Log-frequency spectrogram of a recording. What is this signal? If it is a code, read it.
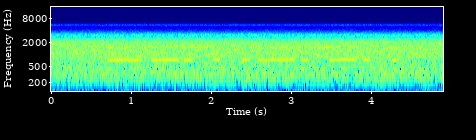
Morse code, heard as a keyed tone, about 13 wpm, 730 Hz, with heavy radio static. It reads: GERNE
